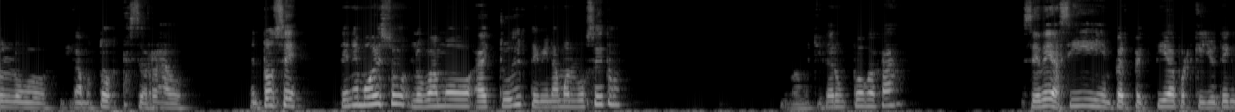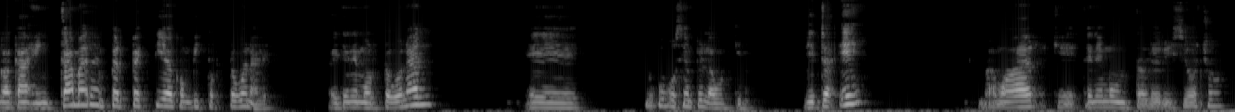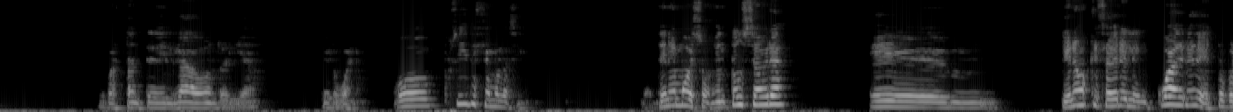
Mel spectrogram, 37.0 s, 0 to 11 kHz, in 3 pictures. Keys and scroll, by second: 20.4 e, 23.6 1, 23.8 8.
